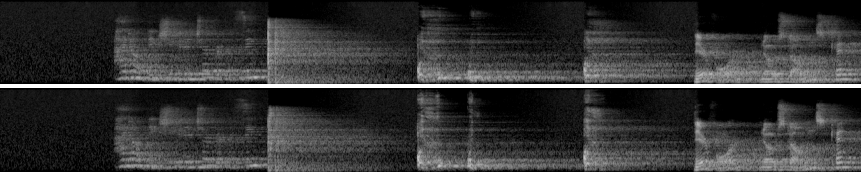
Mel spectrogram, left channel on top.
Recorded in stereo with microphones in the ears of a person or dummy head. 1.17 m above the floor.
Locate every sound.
1.1 s a woman speaking: 20° left (ahead or behind), 4 m; by 2.6 s 5° right (ahead or behind), 3.5 m
2.7 s snoring: 35° left (ahead or behind), 1.5 m
4.2 s a cough: 75° right (ahead or behind), 1.2 m
6.9 s a man speaking: 25° right (ahead or behind), 1.2 m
